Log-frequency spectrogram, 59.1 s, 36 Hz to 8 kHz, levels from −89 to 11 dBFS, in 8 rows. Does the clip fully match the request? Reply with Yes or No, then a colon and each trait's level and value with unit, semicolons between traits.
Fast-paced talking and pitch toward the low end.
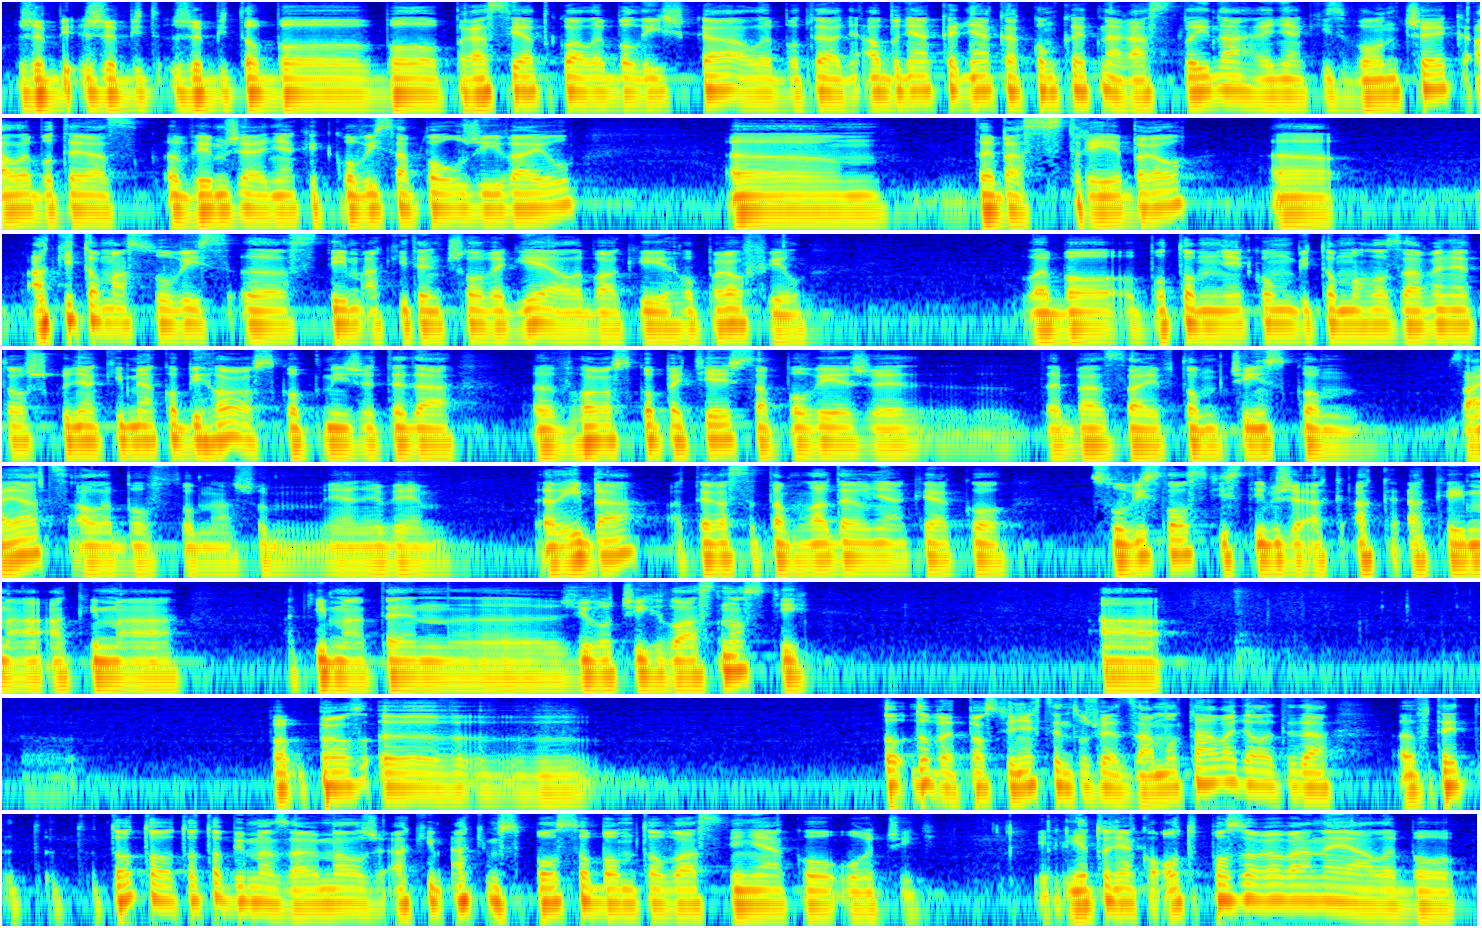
No: average, 145 wpm; low, 100 Hz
